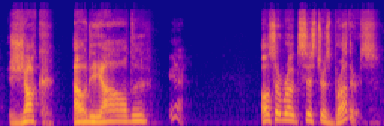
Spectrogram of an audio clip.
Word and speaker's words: Jacques Audiard: Jacques Audiard.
